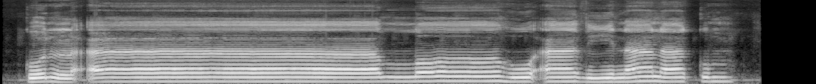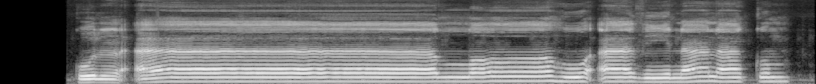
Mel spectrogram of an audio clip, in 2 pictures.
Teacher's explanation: Kita panjangkan 6 harkat baru masuk ke la-nya. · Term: mat farku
